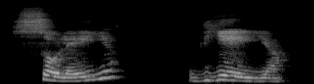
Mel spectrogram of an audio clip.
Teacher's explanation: Remember, I told you EL, E double L gives you Y. Okay, so you read the E like A, open A. Okay, so it gives you A.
